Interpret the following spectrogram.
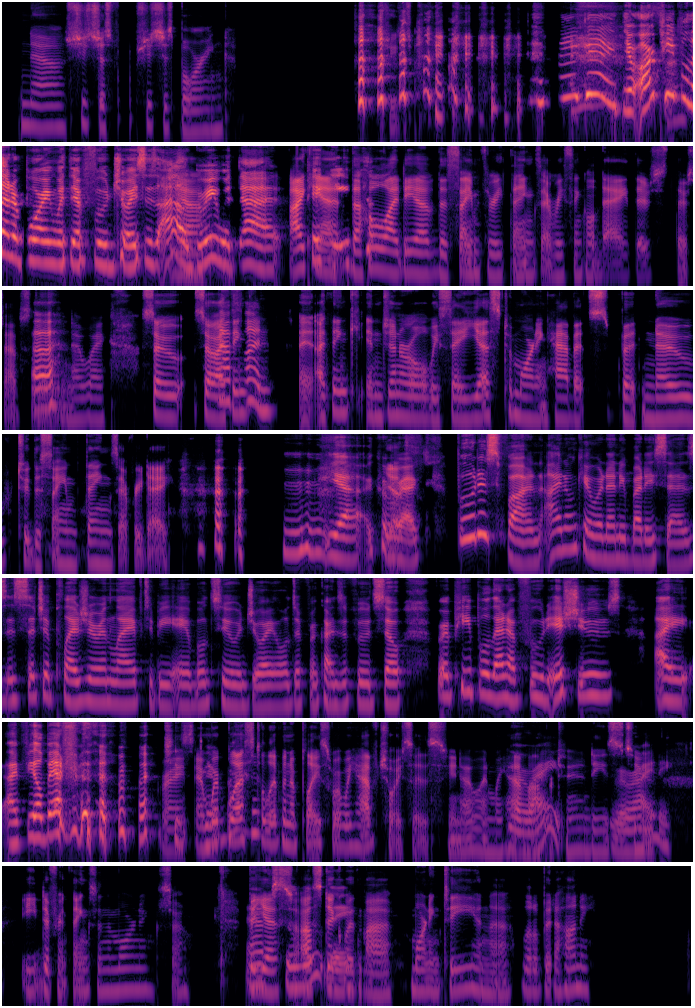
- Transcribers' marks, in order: tapping; laugh; joyful: "Okay"; laugh; chuckle; chuckle; other background noise; laughing while speaking: "for them, I just do"
- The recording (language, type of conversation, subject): English, unstructured, What morning habit helps you start your day best?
